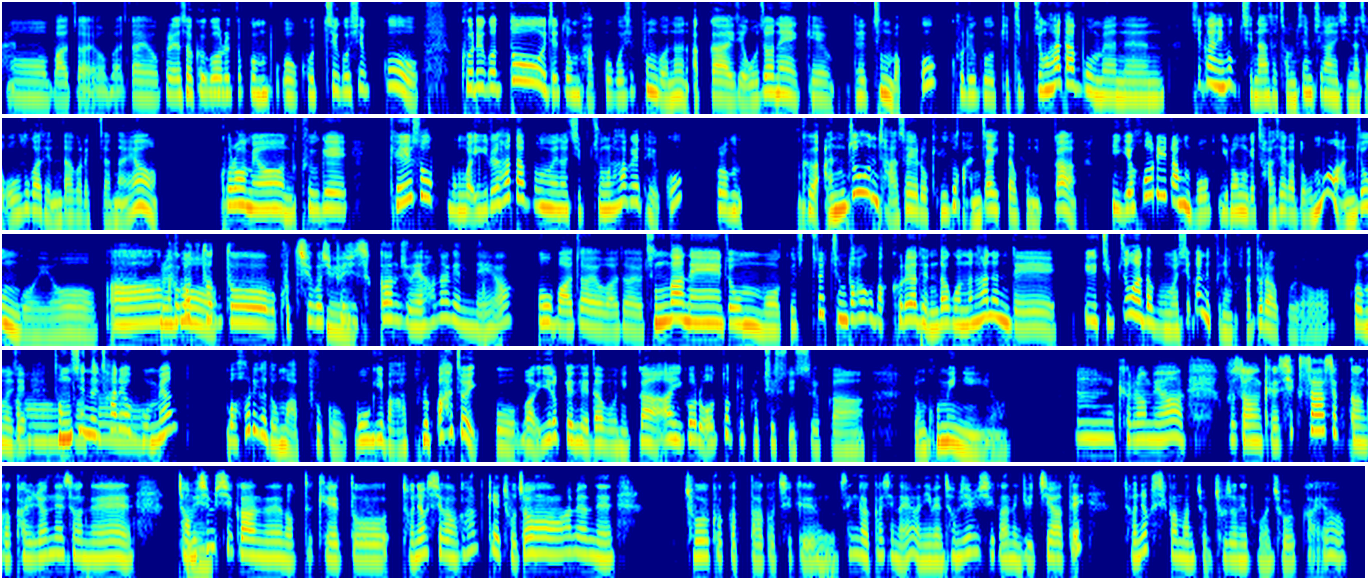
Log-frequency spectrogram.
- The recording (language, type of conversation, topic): Korean, advice, 해로운 습관을 더 건강한 행동으로 어떻게 대체할 수 있을까요?
- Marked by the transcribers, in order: tapping; laughing while speaking: "빠져 있고"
